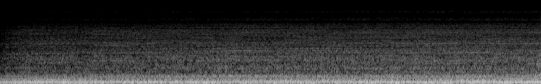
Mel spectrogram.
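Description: A side-by-side utility vehicle engine idles at a crash memorial site, a steady close low rumble with no change in pace and no talk.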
